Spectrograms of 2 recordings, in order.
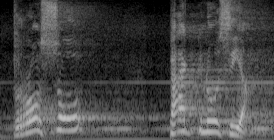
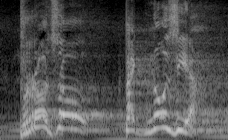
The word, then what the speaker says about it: Prosopagnosia: It is an affliction called Prosopagnosia. Prosopagnosia.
